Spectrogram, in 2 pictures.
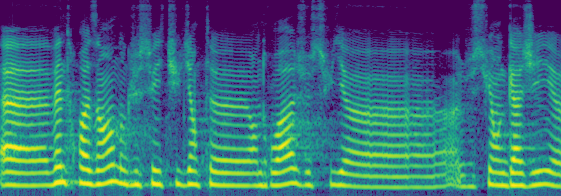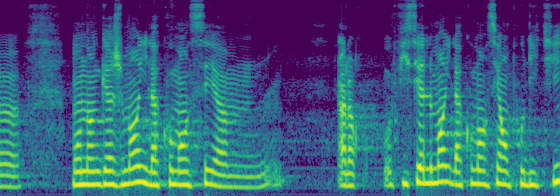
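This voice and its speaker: Her pitch is medium for a woman, with fairly even intonation. She speaks at a fairly slow pace. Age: 20s. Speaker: law student and entrepreneur. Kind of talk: panel testimony. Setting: university amphitheatre with audience. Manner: hesitant, repeats words.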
